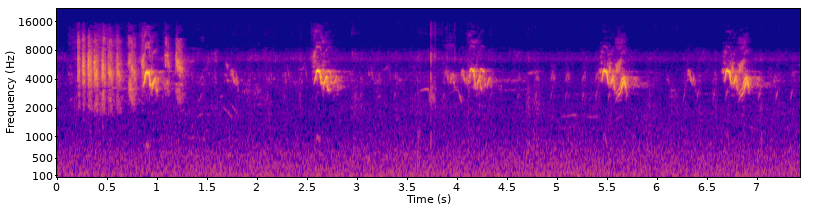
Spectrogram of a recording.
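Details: Blue-tailed bee-eater (Merops philippinus): a burst of rapid rolling trilled chirps at the start, then single short high trilled calls repeated roughly every one and a half seconds, with soft background hiss.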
